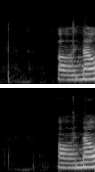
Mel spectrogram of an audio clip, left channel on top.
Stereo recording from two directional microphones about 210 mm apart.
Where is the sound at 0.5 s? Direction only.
50° right (ahead or behind).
